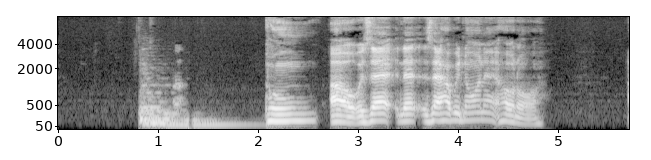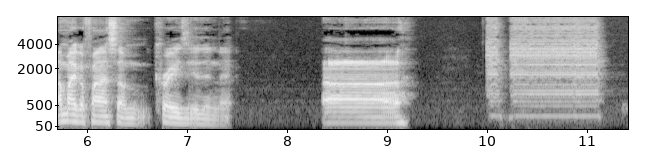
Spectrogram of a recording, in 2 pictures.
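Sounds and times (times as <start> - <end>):
speech: 0.8 - 1.5, 2.1 - 4.9, 5.7 - 7.5, 8.4 - 9.3
game-show style buzzer: 10.0 - 11.2.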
